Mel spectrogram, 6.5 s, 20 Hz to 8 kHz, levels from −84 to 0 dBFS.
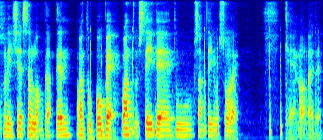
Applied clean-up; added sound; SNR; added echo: neural mask model RNNoise.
